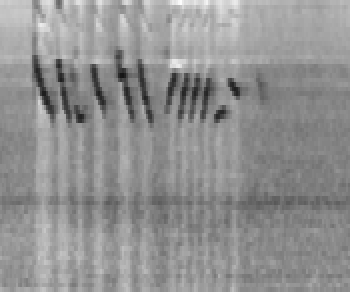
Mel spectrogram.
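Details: Wild-caught oriental white-eye singing a rapid string of about a dozen thin, high, downslurred whistles over two seconds, followed by a steady low rumble of traffic.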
